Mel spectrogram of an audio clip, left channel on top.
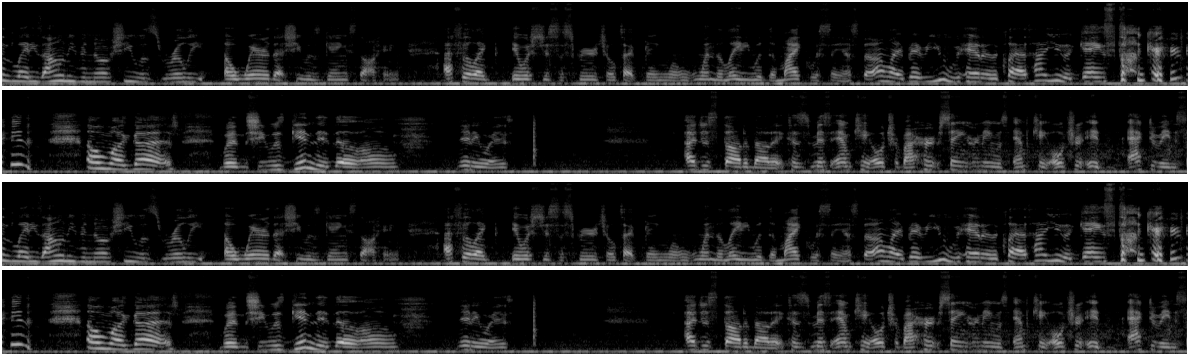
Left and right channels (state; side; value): identical; both; correlation 1.00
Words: the ladies, I don't even know if she was really aware that she was gang stalking. I feel like it was just a spiritual type thing when the lady with the mic was saying stuff. I'm like, baby, you head of the class. How you a gang stalker? Oh my gosh. But she was getting it though. Anyways, I just thought about it because Miss MK Ultra, by her saying her name was MK Ultra, it activated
